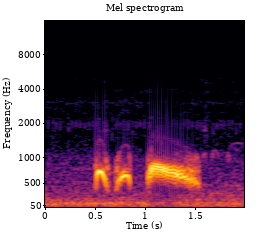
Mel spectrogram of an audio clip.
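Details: Lure recording of a spotted dove (tekukur): a short doubled coo, then a long, even coo lasting about half a second, with low-pitched hum beneath.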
